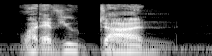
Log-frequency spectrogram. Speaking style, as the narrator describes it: Acer said in a low growl

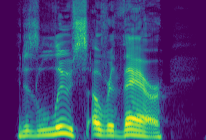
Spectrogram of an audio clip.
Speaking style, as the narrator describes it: cried

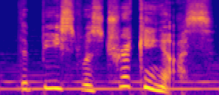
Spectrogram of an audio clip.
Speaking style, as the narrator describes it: cried the merchant

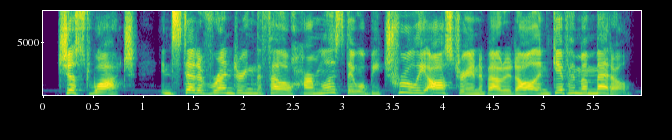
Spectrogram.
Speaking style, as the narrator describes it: spat

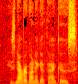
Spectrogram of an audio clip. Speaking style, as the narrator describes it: Dad said

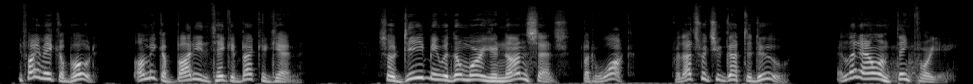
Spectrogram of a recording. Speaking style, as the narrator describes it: cried Alan

